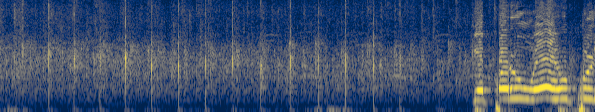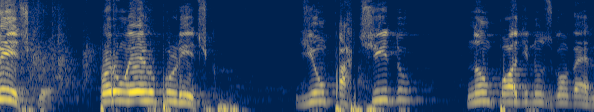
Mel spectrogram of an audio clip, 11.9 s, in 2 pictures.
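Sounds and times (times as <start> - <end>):
round of applause: 0.0 - 7.6
speech: 4.7 - 8.1, 8.9 - 11.8.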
